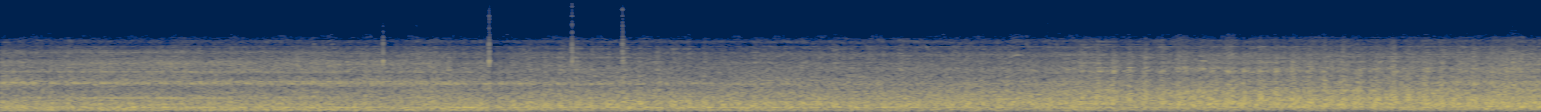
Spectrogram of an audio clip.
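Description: Freight train rumbling by at a distance, its cars rolling steadily along the rails with a few faint clicks. It grows a little louder in the second half.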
